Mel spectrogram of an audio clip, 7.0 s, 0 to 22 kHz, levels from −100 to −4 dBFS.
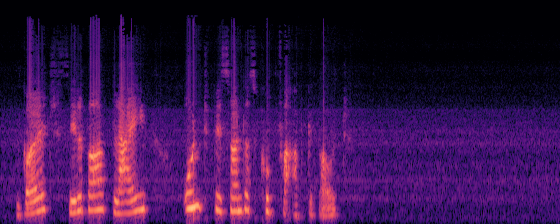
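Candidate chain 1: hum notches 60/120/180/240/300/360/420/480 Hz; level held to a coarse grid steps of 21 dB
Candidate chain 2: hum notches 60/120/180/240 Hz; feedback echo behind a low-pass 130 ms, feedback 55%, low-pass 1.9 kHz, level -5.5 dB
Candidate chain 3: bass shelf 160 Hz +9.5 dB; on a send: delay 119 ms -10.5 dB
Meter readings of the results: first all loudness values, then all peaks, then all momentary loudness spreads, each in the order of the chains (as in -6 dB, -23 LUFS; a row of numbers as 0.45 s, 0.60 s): -39.0 LUFS, -28.0 LUFS, -27.0 LUFS; -13.5 dBFS, -11.5 dBFS, -10.0 dBFS; 18 LU, 11 LU, 13 LU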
